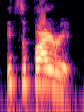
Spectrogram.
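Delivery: loud, high and pleased; shouted pirate reveal; triumphant reveal. Real, not acted. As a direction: announce it like a solved mystery. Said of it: "We've solved the mystery".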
